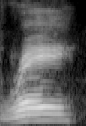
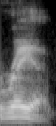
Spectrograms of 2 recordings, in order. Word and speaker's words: Rea: could say um rehea it it can be pronounced Reay or Ria I go by I go by Ray or rehea oh okay there you go there you go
